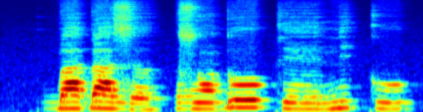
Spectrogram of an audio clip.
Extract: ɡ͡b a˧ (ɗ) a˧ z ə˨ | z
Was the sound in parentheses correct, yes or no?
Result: yes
